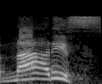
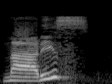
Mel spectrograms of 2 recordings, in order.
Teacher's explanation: Tem 2 sílabas e tem a última sílaba sendo a mais forte. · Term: oxítona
